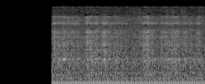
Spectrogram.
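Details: Nissan CA18DE engine, just bought, running: a thin metallic rattle rides steadily over the idle; its source is unidentified.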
